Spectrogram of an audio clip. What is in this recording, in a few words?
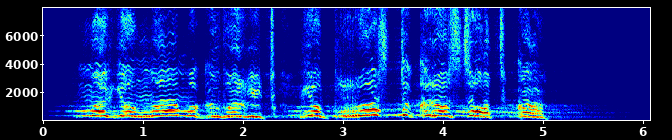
Female Faceless Play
